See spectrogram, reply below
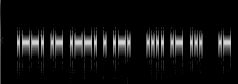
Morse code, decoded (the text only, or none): PAPER HAS A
